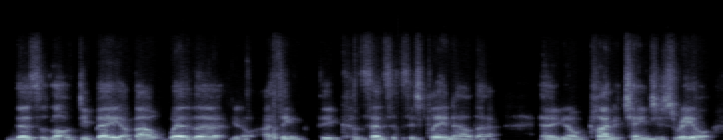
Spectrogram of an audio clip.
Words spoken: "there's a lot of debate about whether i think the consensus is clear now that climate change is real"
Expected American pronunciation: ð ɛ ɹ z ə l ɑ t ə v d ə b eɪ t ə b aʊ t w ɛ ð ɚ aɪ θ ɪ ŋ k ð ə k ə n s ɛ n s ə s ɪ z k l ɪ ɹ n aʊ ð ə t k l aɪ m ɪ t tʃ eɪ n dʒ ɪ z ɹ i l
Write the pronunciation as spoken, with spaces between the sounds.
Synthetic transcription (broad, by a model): ð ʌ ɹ z ə l ɑ t ə v d ə b eɪ t ə b aʊ t w ɛ ð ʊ aɪ θ ɪ ŋ k ð ə k ə n s ɛ n s ə s ɪ z k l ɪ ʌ n aʊ ð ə t k l aɪ m ɪ t tʃ eɪ n dʒ ɪ z ɹ i l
